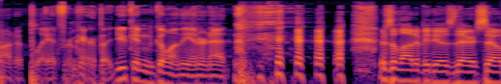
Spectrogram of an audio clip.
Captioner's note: laughs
